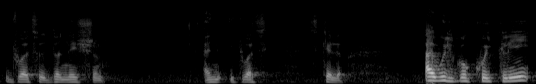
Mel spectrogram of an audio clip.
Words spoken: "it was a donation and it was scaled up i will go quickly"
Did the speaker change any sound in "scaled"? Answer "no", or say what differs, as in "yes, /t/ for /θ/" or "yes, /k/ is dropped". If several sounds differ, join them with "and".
yes, /d/ is dropped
